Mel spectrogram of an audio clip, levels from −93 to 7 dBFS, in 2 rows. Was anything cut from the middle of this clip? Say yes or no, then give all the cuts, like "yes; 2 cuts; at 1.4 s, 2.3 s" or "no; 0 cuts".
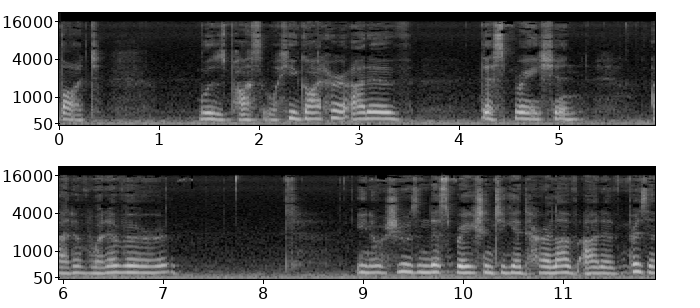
no; 0 cuts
